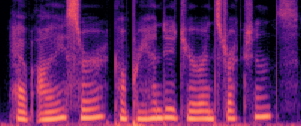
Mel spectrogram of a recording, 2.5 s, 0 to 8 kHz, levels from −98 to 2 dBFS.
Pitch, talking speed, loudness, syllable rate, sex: 190 Hz, 145 wpm, -21 LUFS, 5.2 syllables/s, female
